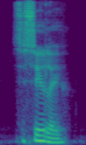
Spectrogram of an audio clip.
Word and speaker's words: Sassuolo: How is Sassuolo doing at the moment? – Sorry? – Sassuolo. Have I said it wrong? – Sassuolo. – Sassuolo. Oh. Sassuolo.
